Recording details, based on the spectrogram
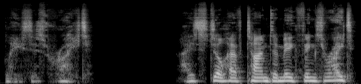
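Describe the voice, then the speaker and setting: A woman's voice: sits low, fairly even intonation, unhurried, slightly rough. A woman playing a self-doubting young male hedgehog hero in an audio drama, earnest, dejected and hesitant. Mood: downcast, earnest. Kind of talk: fan audio drama acting.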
